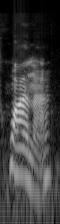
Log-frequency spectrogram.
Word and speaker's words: Juana: Just when people ask, how do you say your name? It's Juana. Juana. Juana. Wah. Wah. Yes. No, think of These the are word olives. what. Think of the word what.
